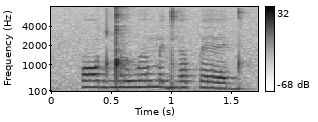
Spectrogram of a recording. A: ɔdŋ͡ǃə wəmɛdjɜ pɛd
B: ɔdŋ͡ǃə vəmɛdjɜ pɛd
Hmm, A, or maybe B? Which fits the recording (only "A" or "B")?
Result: A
